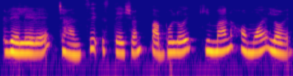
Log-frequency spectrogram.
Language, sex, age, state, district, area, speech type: Assamese, female, 18-30, Assam, Biswanath, rural, read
